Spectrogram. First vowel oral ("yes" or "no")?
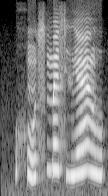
no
